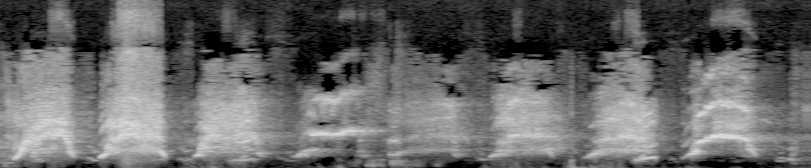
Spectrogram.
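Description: A girl screaming in a string of about seven short, high-pitched shrieks, each about half a second long.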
